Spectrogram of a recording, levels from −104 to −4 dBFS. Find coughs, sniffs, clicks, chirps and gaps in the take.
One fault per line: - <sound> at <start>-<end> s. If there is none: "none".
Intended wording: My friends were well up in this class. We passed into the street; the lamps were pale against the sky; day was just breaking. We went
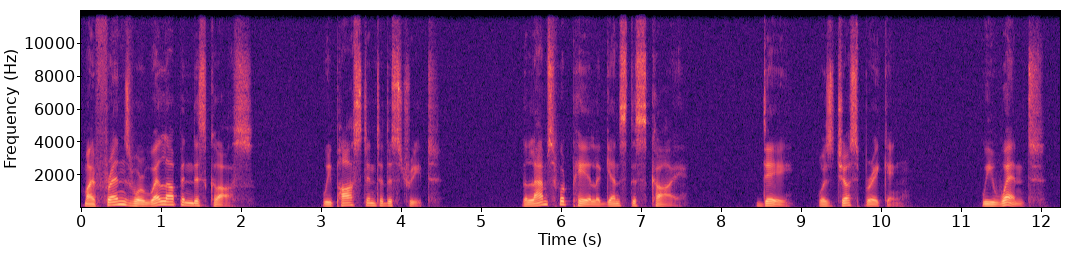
none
